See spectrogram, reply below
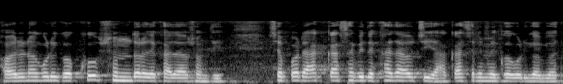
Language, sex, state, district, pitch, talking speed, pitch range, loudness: Odia, male, Odisha, Nuapada, 170 Hz, 170 wpm, 155-180 Hz, -14 LUFS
